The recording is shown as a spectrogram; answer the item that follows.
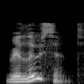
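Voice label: "relucent", British English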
